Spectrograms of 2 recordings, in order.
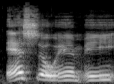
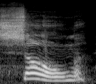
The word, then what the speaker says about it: some: my home and then s-o-m-e is not Psalm but some so we have the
